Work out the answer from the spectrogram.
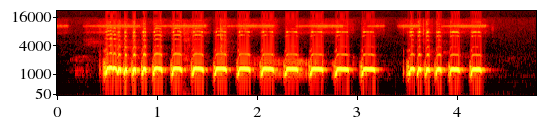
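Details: Long unbroken run of crisp, evenly repeated cooing notes from a local zebra dove, about four per second, ending after a short pause with a quicker cluster.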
